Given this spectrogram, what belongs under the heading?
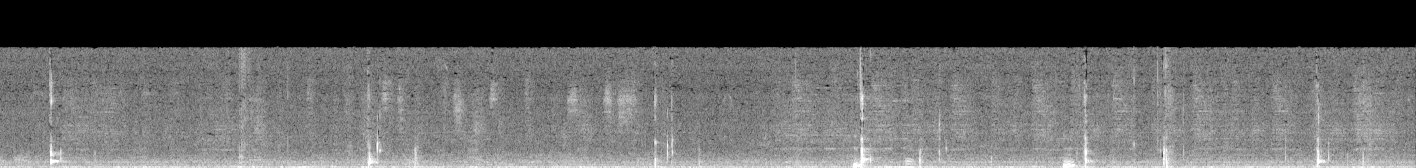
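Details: About seven short, sharp hiccup clicks every two to three seconds in a quiet room with faint background talk; hiccups.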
